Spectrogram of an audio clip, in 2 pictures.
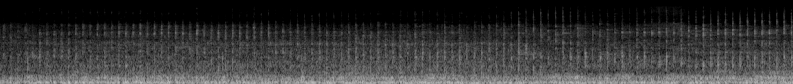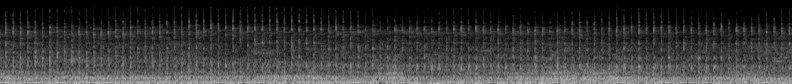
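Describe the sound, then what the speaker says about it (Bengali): A trawler boat's engine chugs loudly and steadily on the river near Fatullah and Narayanganj, an unbroken mechanical rattle lasting the whole stretch with no talk over it. "ট্রলারে করে মানুষ নদীর ওই পার থেকে ফতুল্লা থেকে নারায়ণগঞ্জ, ফতুল্লা থেকে হাসনাবাদ আসতেছে"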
